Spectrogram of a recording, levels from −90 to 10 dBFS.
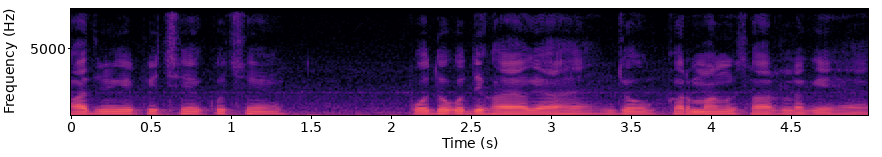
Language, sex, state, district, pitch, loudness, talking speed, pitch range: Hindi, male, Uttar Pradesh, Gorakhpur, 135 Hz, -30 LUFS, 155 wpm, 130-140 Hz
